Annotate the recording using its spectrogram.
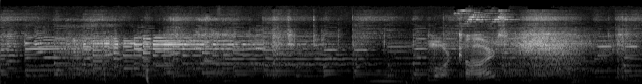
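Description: Music from a children's cartoon video playing through a tablet's speaker, with a wavering, gliding sound about five and a half seconds in.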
